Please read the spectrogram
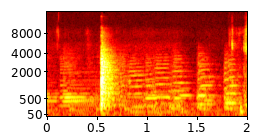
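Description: Soft background music, broken about half a second in by a single sharp knock as a small glass is set down hard on the wooden bar top.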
